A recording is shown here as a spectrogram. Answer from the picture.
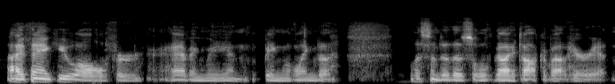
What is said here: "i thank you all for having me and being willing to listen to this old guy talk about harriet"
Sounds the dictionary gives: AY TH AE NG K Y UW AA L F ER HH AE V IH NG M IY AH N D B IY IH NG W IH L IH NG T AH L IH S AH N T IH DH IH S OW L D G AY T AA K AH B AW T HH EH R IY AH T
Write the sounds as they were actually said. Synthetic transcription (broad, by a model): AY TH AE NG K Y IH AA L F ER HH AE V IH NG M IY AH N B IY IH NG W IH L IH NG T AH L IH S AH N T IH DH IH S OW L D G AY T AA K AH B AW T HH EH R IY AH T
